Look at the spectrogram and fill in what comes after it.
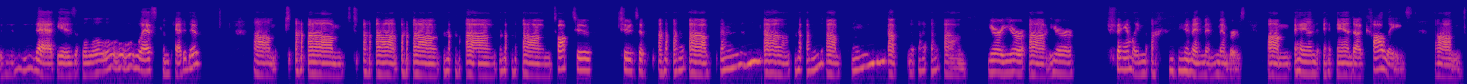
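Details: Adult man who stutters speaking with repetitions and filler interjections; stuttering.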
